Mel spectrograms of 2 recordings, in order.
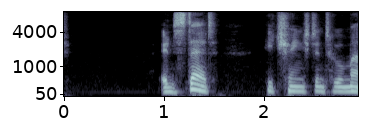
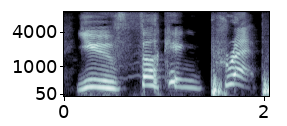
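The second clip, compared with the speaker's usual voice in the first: very high, loud, slow insult; yelled; 12 dB louder, much slower than usual. Acted. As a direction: scream the insult at Snape. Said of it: "yelled Draco".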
